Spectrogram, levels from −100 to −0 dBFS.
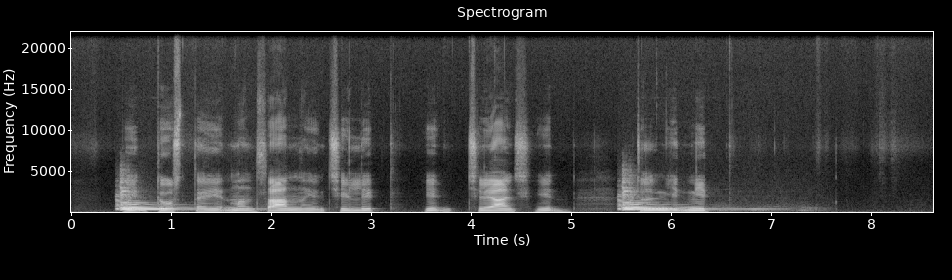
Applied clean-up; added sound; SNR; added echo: none; Bowed string instrument; -1 dB; none.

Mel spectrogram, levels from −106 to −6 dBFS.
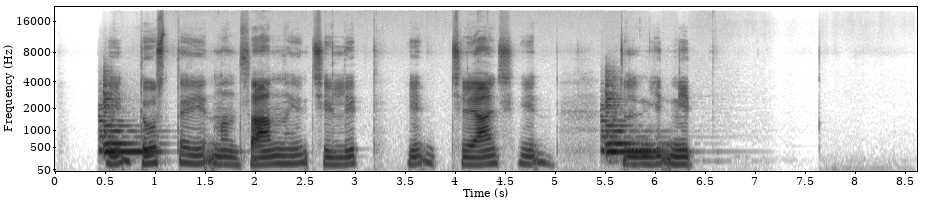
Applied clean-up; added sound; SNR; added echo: neural mask model RNNoise.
